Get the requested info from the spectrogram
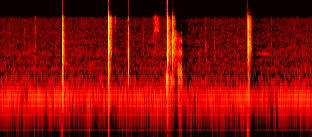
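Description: Sharp plastic clicks and snaps of a feature phone's back cover being pried off with the fingers: about half a dozen short clicks at irregular intervals, two of them close together a little past the middle.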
